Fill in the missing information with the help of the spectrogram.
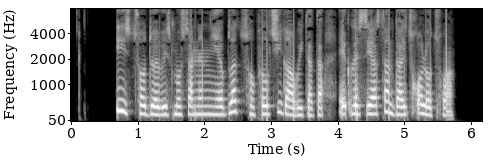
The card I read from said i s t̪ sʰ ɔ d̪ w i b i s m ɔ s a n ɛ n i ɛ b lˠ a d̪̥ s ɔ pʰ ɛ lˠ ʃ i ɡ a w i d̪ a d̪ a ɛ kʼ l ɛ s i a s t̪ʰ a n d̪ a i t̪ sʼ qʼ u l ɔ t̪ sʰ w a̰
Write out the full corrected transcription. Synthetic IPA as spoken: i s t̪ sʰ ɔ d̪ w ɛ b i s m ɔ s a n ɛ n i ɛ b lˠ a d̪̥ s ɔ pʰ ɛ lˠ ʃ i ɡ a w i d̪ a d̪ a ɛ kʼ l ɛ s i a s t̪ʰ a n d̪ a i t̪ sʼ qʼ ɔ l ɔ t̪ sʰ w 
